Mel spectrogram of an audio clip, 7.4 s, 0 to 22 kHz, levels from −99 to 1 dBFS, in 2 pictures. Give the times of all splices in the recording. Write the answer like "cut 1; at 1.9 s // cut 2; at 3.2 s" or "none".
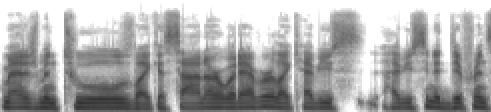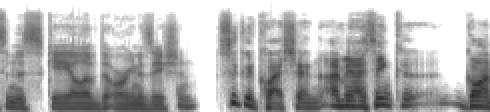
none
